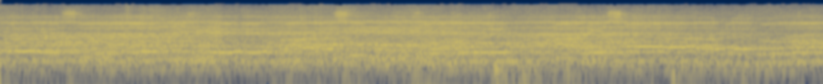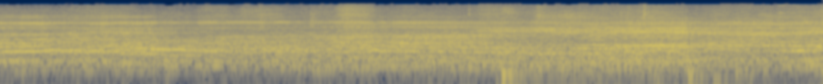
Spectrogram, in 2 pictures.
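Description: Men chant together in a slow, drawn-out melody, echoing through a large stone hall.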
